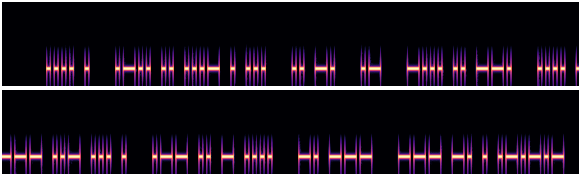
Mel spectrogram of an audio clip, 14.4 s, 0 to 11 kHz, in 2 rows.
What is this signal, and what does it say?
Morse code, heard as a keyed tone, about 25 wpm, 700 Hz. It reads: HE LIVES IN A BIG HOUSE WITH NO ONE.
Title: Additional Easy Phrases 25wpm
